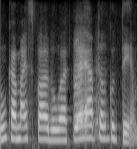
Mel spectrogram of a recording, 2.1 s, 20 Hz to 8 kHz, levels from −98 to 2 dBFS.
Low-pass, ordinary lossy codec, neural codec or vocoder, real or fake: none; none; codec, 16 kHz, 0.8 kbps, ZipCodec; fake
